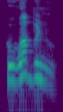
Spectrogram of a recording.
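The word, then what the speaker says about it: هو ابن: Huwabnu. Huwabnu. You will pronounce hu wabnu. You won't pronounce alif.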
